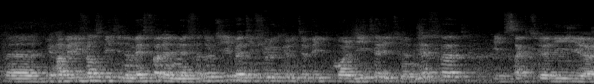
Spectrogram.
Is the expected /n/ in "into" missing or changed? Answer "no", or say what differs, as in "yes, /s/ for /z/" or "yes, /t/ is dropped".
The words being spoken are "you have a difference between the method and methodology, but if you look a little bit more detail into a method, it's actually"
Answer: yes, /n/ is dropped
